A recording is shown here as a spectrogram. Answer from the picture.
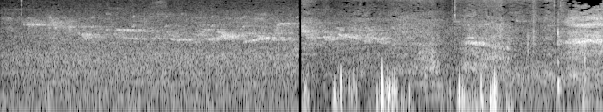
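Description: Quiet outdoor ambience with faint bird song. From about halfway, a scatter of soft, irregular knocks and clicks from food handling at the table.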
